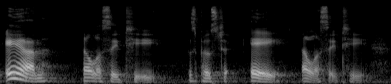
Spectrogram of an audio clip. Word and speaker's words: LSAT: is a consonant but you pronounce l as if it has a vowel in front it's it's pronounced e-l-l right so the correct way to do that is to say an LSAT as opposed to a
